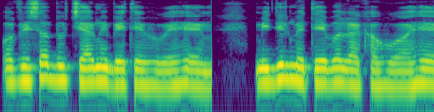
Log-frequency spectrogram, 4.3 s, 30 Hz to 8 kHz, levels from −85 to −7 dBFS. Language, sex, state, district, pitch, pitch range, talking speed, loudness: Hindi, male, Arunachal Pradesh, Papum Pare, 130 Hz, 120-140 Hz, 195 wpm, -15 LUFS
